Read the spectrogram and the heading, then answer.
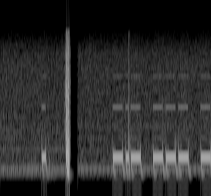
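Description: A telephone at the Cuca mountain hut sounds with short electronic beeps, one early and then a quick rhythmic run of five, over a thin phone-line hiss broken by a brief burst of static. Nobody speaks.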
